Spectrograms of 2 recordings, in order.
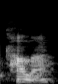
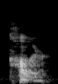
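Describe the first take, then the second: First: The ending is light, with a soft schwa. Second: The ending is strong and closed off. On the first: "a lighter pronunciation. They don't really emphasize much at the end" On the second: "in the American accent, much more emphasized color"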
